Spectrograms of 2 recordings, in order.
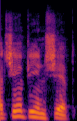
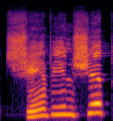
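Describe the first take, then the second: First: Said in the usual way. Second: High, drawn-out questioning CHAMPIONSHIP; incredulous query. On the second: Real, not acted. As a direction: question the word "Championship" with a rising, disbelieving tone. Reader questions the word just read.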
